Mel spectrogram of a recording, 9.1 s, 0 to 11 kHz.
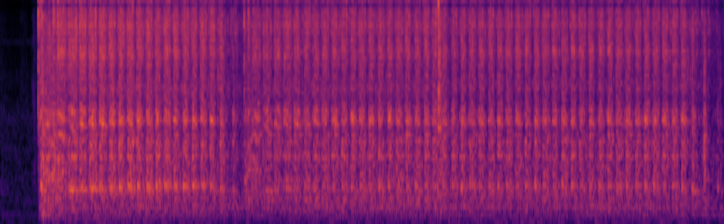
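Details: Ford 8N tractor after the carburetor was refitted with its float still sticking: the starter spins about three turns a second and the engine never catches. Carburetor still faulty; the Bendix isn't holding well.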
